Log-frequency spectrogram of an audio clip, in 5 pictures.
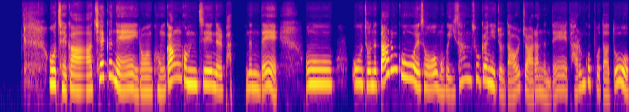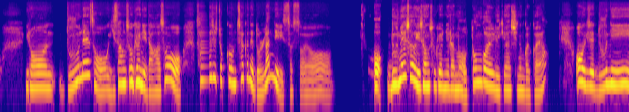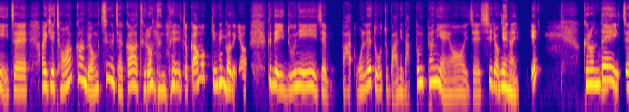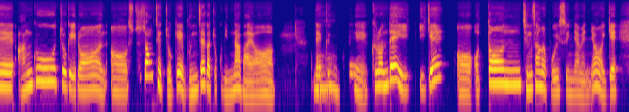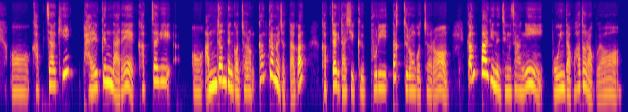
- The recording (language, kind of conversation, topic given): Korean, advice, 건강 문제 진단 후 생활습관을 어떻게 바꾸고 계시며, 앞으로 어떤 점이 가장 불안하신가요?
- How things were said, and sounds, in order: laughing while speaking: "소견이"; laughing while speaking: "들었는데"; other background noise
